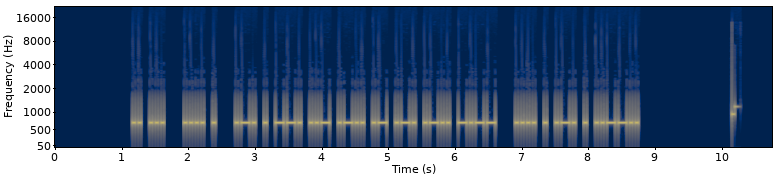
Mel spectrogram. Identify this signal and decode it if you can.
Morse code, heard as a keyed tone, about 28 wpm, 700 Hz. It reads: IS HE REGULARLY HERE?
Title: Sentences from Top 1400 Words 28wpm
